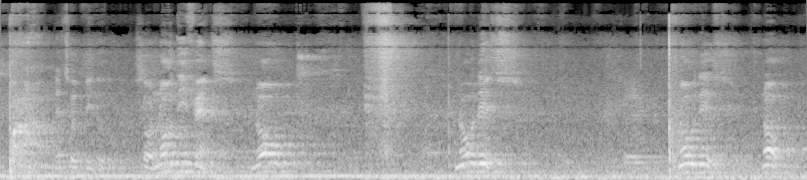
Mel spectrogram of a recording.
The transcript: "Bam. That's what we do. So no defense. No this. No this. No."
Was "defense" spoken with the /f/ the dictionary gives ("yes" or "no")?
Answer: no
